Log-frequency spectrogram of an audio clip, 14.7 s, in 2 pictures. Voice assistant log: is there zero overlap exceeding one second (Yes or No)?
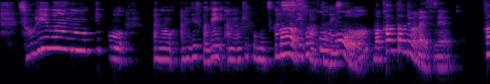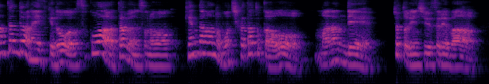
No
